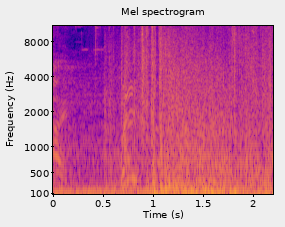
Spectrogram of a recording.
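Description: A breaching charge explodes with a loud blast.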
